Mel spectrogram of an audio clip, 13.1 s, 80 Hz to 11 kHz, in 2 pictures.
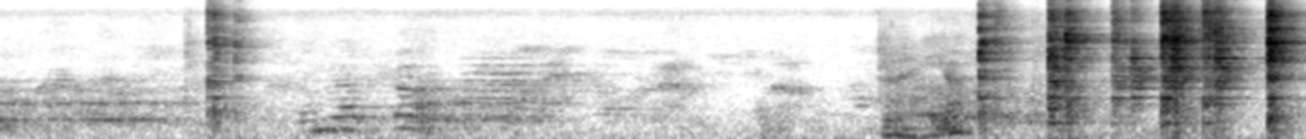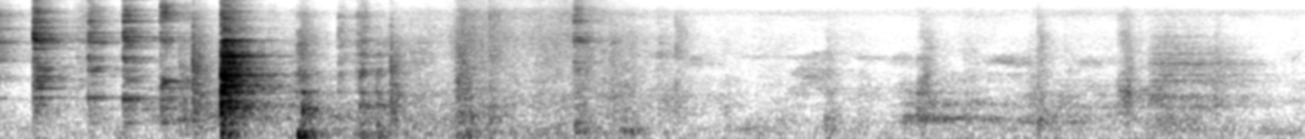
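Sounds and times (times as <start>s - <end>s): utensils clinking on cookware: 0.9s - 1.4s, 4.4s - 9.9s.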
